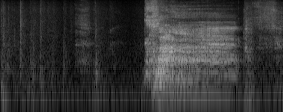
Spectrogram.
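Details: Comedy sketch, based on a true story: quiet breathing, then one long, loud, harsh rattling snore.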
